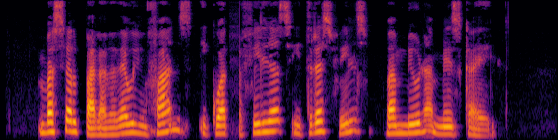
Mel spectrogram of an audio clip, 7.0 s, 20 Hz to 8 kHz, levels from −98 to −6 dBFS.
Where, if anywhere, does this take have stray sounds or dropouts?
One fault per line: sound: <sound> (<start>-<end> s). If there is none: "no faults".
sound: dropout (2.9-3.0 s)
